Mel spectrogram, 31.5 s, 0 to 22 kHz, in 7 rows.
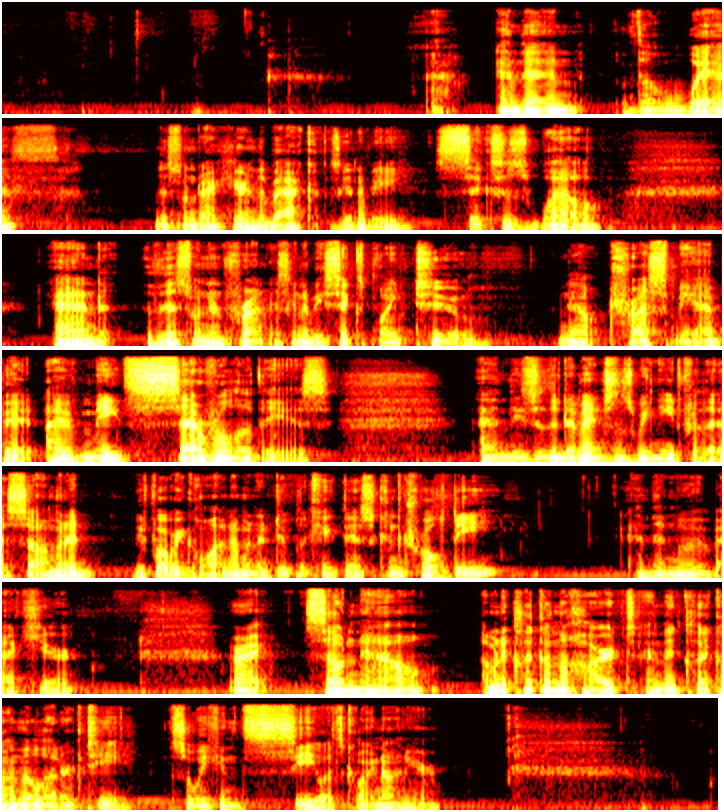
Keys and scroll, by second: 0.3 6, 0.7 Return, 7.3 6, 8.0 Return, 11.6-12.9 typing, 14.7 typing, 20.5 super+d, 27.5 t.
